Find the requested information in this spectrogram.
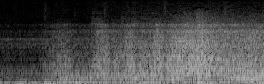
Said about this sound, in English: Rev your engines.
